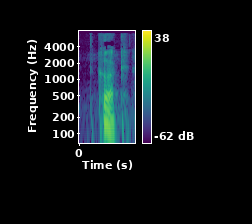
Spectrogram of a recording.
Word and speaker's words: Koch: Cook. – Thank you very much. – K-O-C-H, but pronounced Cook.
